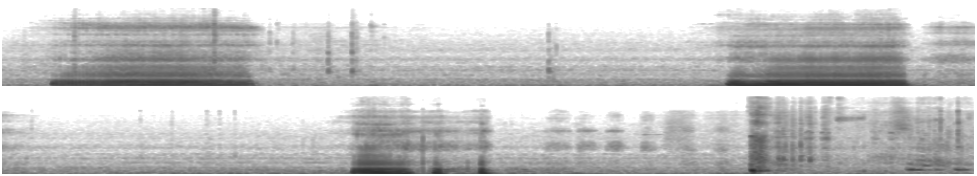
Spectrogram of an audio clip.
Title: #doggo snoring like a lumberjack #funnyanimals #funnypets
